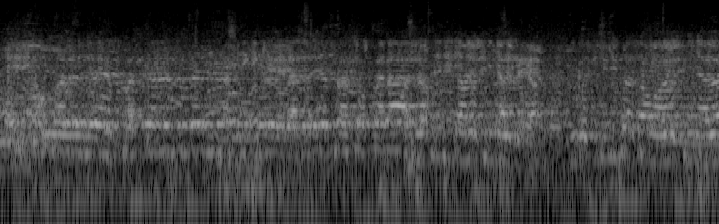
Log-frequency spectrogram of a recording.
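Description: Racing car engines roar and rev in the distance.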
